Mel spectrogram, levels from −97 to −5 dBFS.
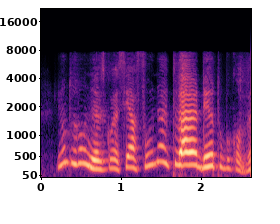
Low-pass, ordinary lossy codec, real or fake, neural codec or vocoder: none; none; fake; codec, 16 kHz, 0.5 kbps, X-Codec, WavLM features, trained on Multilingual LibriSpeech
